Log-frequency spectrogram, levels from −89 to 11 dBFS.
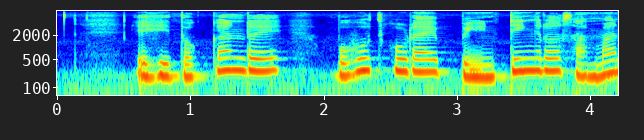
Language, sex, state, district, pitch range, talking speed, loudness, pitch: Odia, female, Odisha, Malkangiri, 190-265 Hz, 130 wpm, -14 LUFS, 230 Hz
